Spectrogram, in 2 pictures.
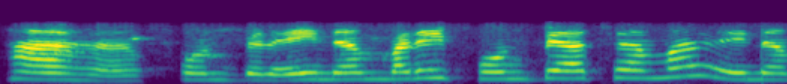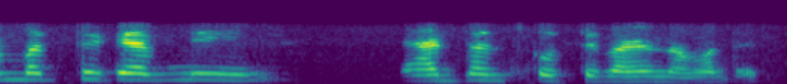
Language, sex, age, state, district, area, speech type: Bengali, female, 18-30, West Bengal, Dakshin Dinajpur, urban, conversation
